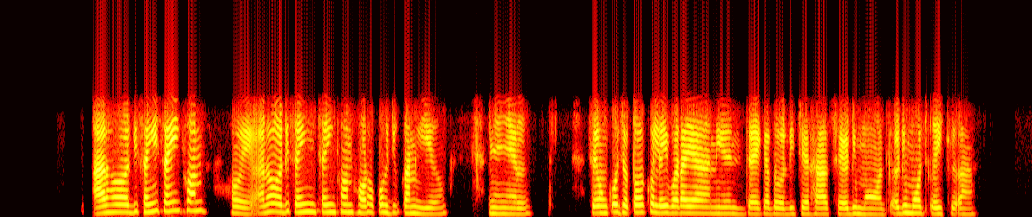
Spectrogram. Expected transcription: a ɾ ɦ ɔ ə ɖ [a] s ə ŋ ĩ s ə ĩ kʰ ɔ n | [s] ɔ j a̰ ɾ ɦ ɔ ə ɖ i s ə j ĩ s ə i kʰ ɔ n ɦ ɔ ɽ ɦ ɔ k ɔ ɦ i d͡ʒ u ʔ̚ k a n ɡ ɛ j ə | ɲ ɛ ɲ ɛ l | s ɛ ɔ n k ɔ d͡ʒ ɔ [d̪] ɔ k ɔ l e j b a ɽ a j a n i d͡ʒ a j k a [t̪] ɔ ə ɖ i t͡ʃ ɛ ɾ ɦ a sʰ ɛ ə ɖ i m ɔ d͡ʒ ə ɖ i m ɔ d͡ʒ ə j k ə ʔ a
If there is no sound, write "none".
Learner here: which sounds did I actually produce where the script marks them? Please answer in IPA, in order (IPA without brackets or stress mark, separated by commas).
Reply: i, h, t̪, d̪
